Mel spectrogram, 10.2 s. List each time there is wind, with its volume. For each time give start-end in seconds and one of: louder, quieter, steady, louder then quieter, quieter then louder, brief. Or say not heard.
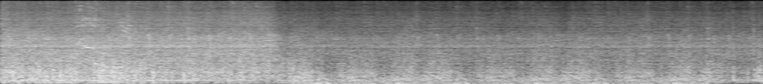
0.0-10.1 quieter.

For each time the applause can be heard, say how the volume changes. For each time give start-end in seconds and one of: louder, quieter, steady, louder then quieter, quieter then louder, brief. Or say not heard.
0.0-10.1 quieter.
